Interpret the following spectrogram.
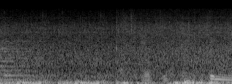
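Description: Steady rushing of a fast-flowing river.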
